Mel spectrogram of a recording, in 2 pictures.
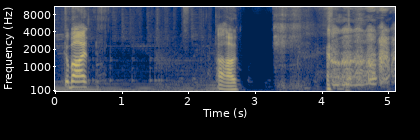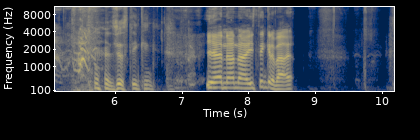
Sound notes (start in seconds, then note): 3.7 Ethan laughs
